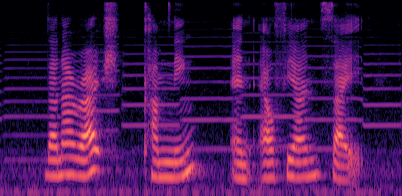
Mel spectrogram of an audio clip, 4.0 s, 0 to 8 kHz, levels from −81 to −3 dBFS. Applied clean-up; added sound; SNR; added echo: none; Trumpet; 18 dB; none.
